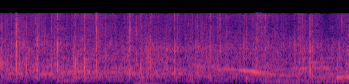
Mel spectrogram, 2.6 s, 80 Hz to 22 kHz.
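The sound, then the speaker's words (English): A crowd breaks into steady applause for couples married two months, many hands clapping in a dense, crackling patter that stays fairly even in loudness throughout, with a few faint voices and a brief whistle-like tone underneath. “To be with a woman for 2 months, clap your hands for all those like us who have been married for 2 months.”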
